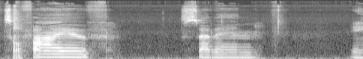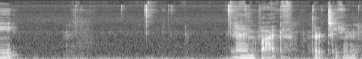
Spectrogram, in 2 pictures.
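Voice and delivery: whispered counting, trailing off; counting under breath. Real, not acted. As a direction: count the bills softly to yourself. Counting money quietly to herself.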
